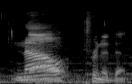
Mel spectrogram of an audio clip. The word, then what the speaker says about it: Nao Trinidad: this around the world and the boat is pronounced now Trinidad Trin that yes so the original ship the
